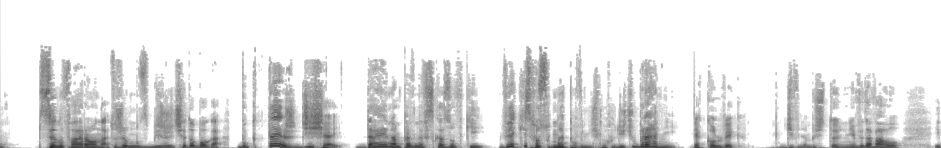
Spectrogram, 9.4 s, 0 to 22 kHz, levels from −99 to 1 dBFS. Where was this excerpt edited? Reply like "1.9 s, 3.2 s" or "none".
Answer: 1.1 s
